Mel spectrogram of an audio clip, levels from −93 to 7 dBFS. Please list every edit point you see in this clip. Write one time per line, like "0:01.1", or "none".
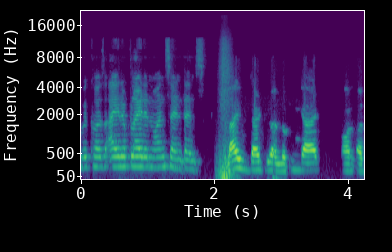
0:02.1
